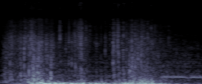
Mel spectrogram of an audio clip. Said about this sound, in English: But he lunged forward and shattered the second insulator.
